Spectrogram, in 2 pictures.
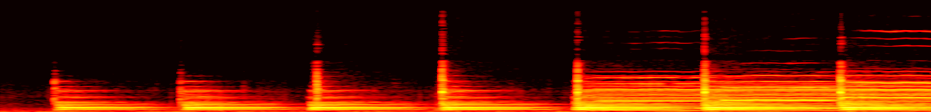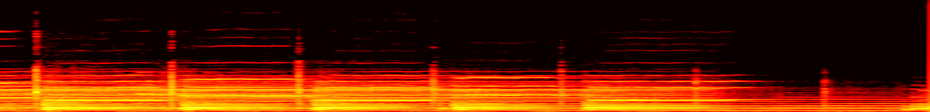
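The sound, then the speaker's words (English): A clock ticks steadily, about one resonant, ringing beat per second, roughly a dozen in all, clear with no voices, the tones blurring into a sustained hum partway through. “You continue to pace the room, glancing occasionally at the clock.”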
